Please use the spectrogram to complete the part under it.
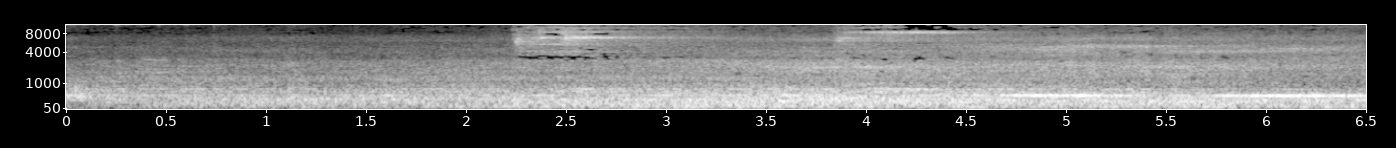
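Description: Another train rolls past on the next track.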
